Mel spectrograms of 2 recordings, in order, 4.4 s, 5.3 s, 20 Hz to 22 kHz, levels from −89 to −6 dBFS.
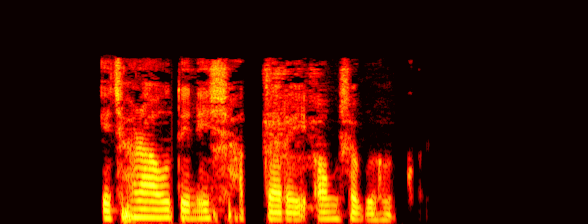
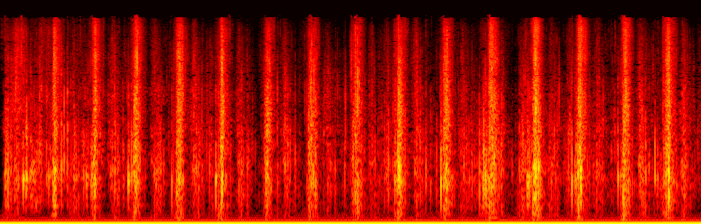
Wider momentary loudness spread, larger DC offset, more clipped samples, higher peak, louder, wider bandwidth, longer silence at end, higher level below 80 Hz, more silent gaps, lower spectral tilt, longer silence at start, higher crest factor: first, 11 LU vs 7 LU; second, under 0.1% vs 4%; neither; about the same, -6 dBFS vs -6 dBFS; first, -25 LUFS vs -33 LUFS; second, 8 kHz vs 17 kHz; first, 1.3 s vs 0 s; first, -56 dBFS vs -62 dBFS; first, 1.85-1.94 s vs none; first, -4.5 dB/octave vs -1 dB/octave; first, 0.75 s vs 0 s; second, 20 dB vs 30 dB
